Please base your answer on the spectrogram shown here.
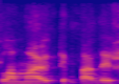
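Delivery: ordinary talk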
